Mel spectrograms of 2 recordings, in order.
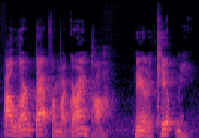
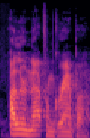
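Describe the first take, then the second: First: Appalachian with T endings; Appalachian accent. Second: Said in the usual way. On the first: Acted. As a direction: hit "learnt" and "kilt" like an Appalachian. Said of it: "sneak a T in".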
